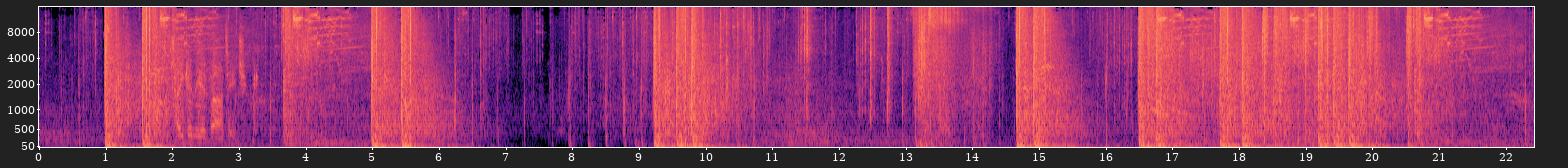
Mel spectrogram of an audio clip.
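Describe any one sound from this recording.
Gunshots crack in loud, echoing bursts.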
